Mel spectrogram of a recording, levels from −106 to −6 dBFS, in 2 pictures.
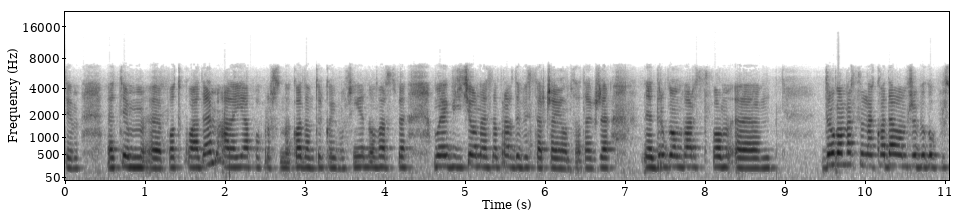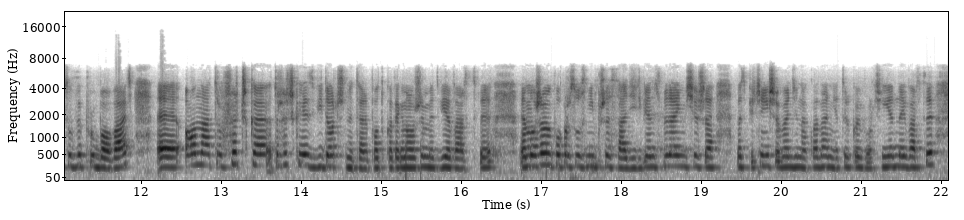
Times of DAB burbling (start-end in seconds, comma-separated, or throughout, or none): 1.98-2.06, 15.19-15.52, 17.06-17.61, 20.68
